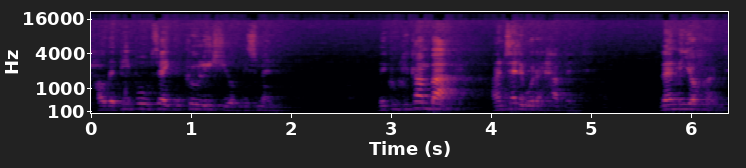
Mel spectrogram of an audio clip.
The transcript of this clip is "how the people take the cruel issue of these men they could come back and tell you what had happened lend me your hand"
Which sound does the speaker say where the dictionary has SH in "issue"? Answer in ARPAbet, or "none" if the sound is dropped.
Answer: SH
